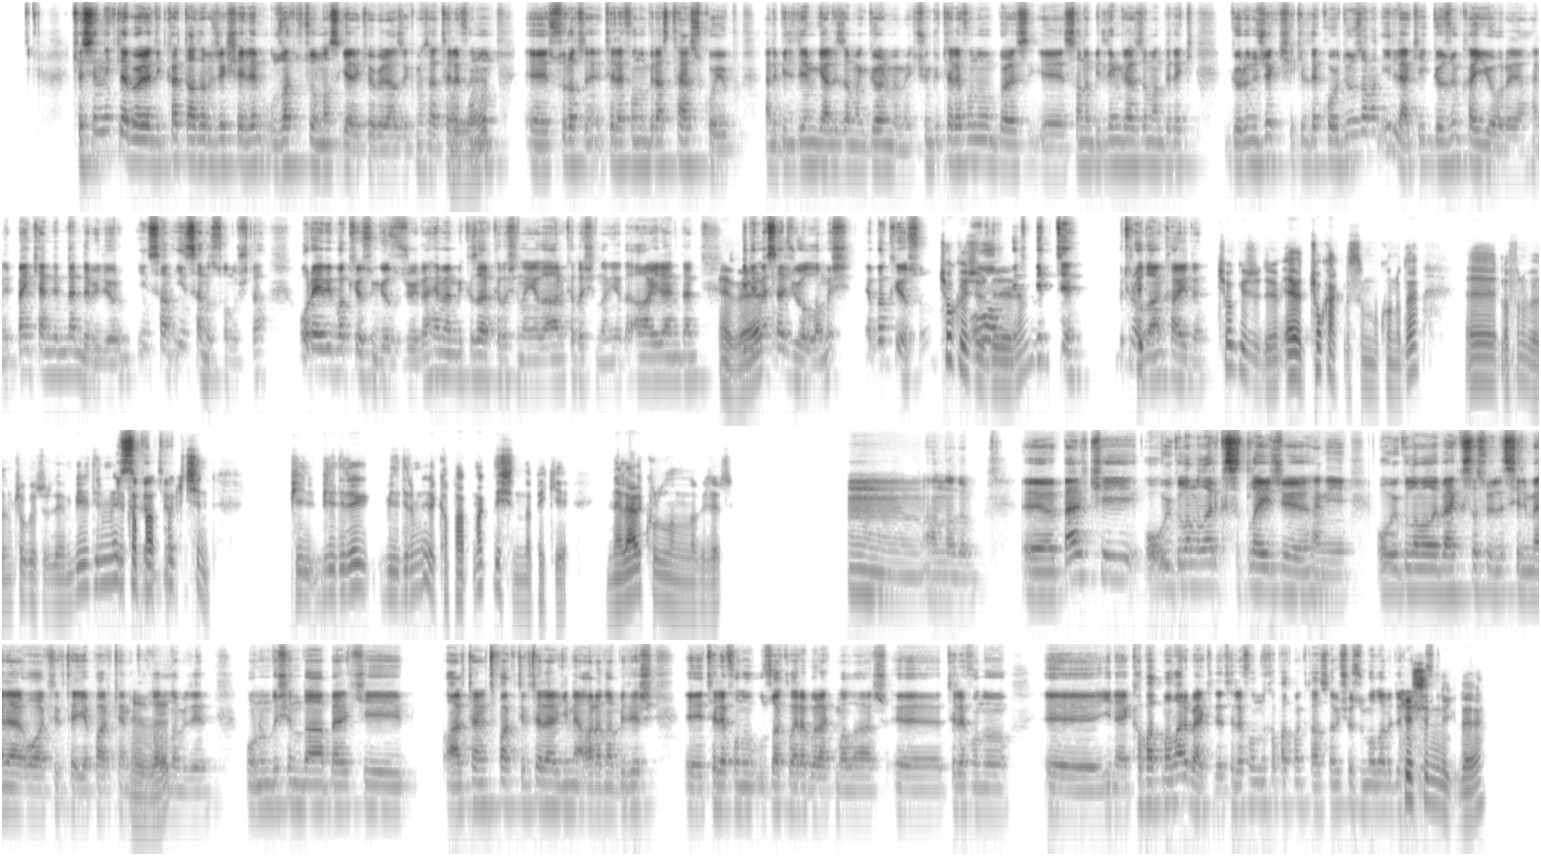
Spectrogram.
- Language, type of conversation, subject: Turkish, podcast, İnternetten uzak durmak için hangi pratik önerilerin var?
- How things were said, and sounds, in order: lip smack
